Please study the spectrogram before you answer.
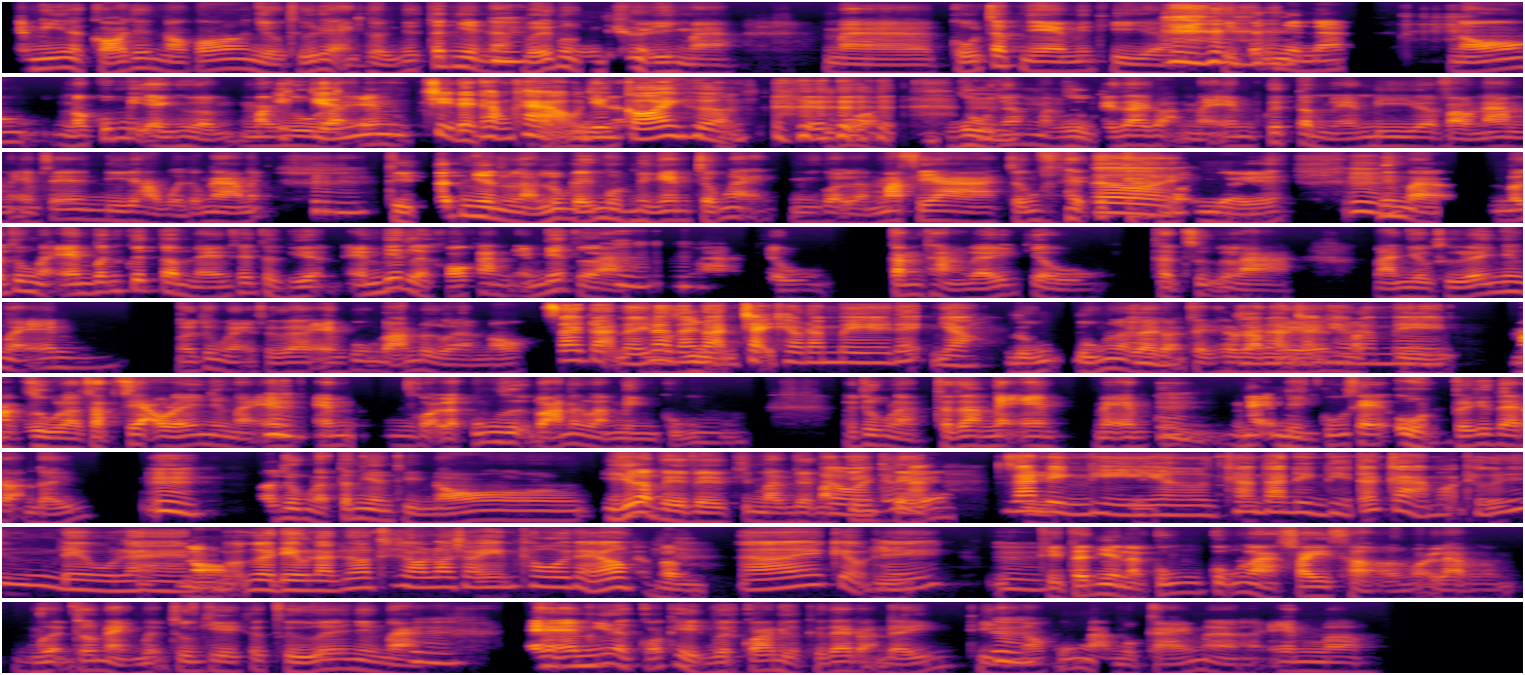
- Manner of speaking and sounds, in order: tapping; laughing while speaking: "người"; laugh; other background noise; laugh; other animal sound; laughing while speaking: "chống lại"
- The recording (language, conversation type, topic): Vietnamese, podcast, Bạn cân bằng giữa việc theo đuổi đam mê và đáp ứng nhu cầu thị trường như thế nào?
